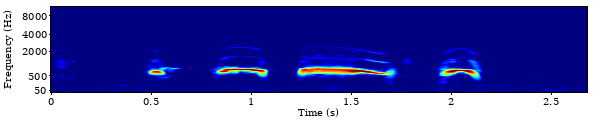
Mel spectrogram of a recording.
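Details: Lure spotted dove calling in the stuttering style meant to quickly provoke wild doves. A brief opening note, then three mellow low coos, the long central coo sliding gently downward, in a quiet setting.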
